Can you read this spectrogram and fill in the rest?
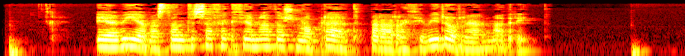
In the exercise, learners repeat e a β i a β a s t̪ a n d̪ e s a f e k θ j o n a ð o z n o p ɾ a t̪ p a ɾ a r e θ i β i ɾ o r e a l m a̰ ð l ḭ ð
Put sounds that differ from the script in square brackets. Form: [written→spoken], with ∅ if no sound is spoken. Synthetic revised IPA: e a β i a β a s t̪ a n [d̪→t̪] e s a f e k θ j o n a ð o z n o p ɾ a t̪ p a ɾ a r e θ i β i ɾ o r e a l m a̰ ð [l→ɾ] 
